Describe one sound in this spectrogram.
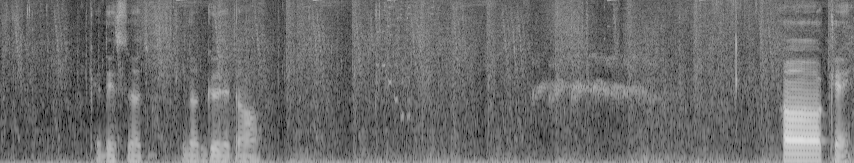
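Laser blasts zap and whine in quick bursts.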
